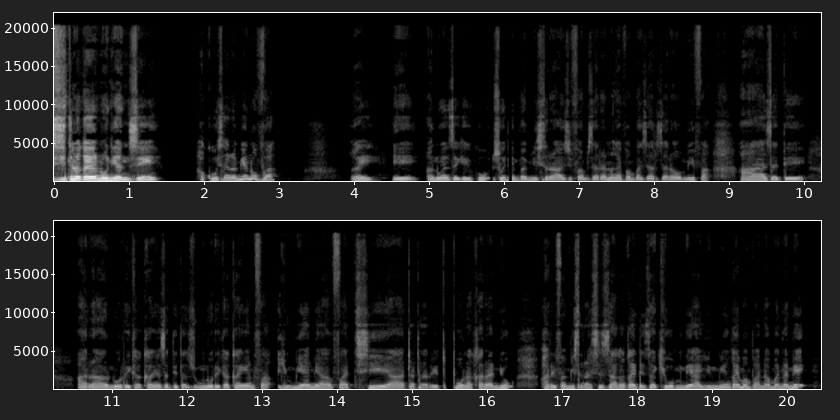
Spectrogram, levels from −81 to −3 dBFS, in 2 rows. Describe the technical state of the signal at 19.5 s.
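At 19.5 s the speech signal is intact, with no fault audible at that moment.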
